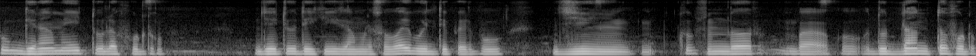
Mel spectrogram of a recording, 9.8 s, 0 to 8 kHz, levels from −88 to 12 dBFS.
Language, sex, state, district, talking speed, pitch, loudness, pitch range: Bengali, male, Jharkhand, Jamtara, 110 wpm, 130 Hz, -19 LUFS, 125-140 Hz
